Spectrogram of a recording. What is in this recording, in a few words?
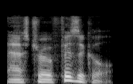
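"astrophysical", British English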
